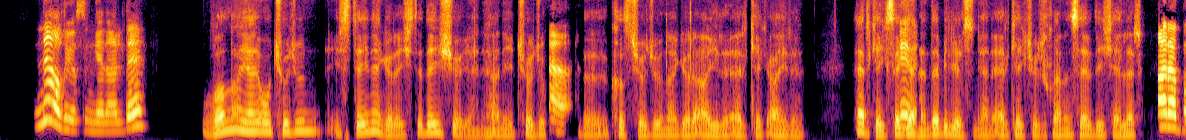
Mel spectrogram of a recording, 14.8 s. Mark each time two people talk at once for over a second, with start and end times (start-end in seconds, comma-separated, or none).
none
